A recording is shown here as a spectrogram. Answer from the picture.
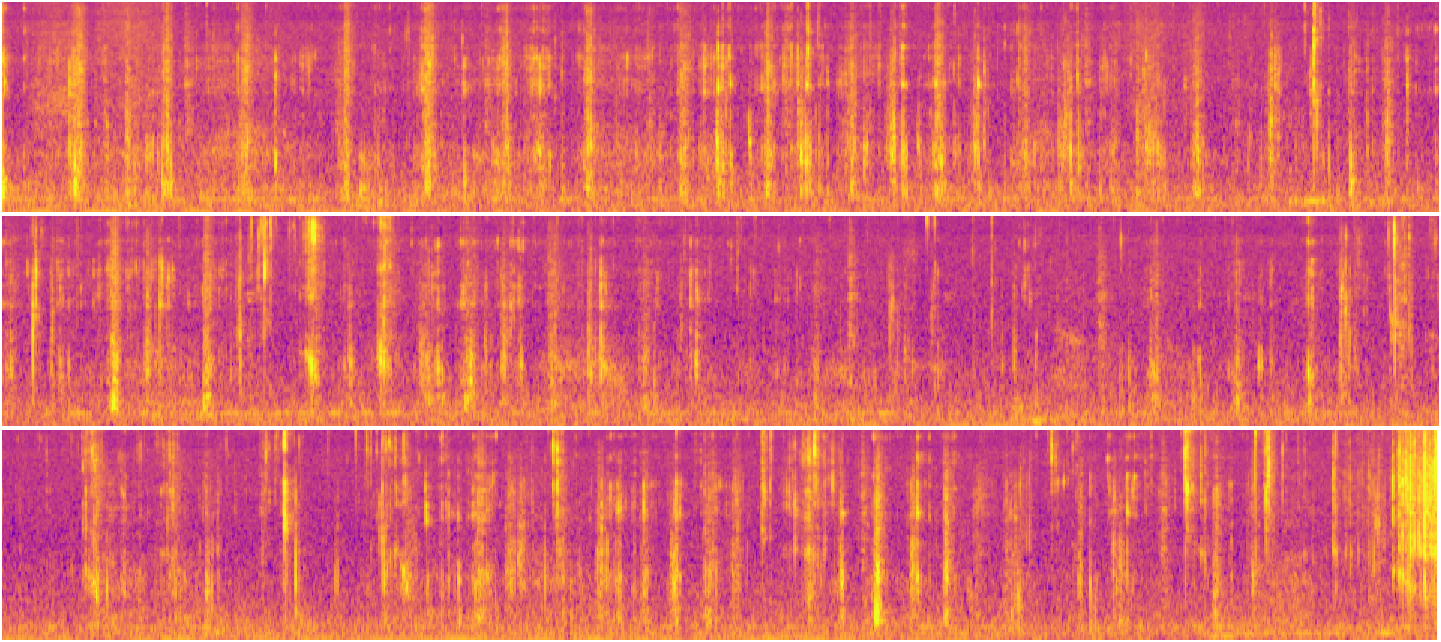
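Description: Close-miked chewing of a romaine-lettuce-wrapped meatless burger and sauced fries: an irregular run of small crisp crunches and wet mouth clicks, with a loud crunchy bite into the lettuce wrap at the very end.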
